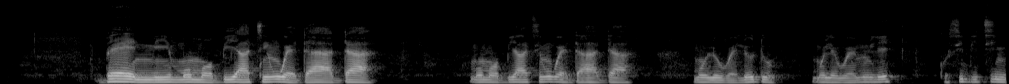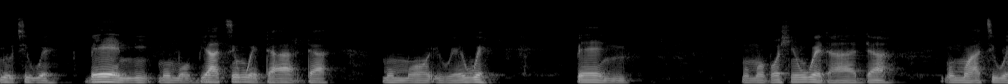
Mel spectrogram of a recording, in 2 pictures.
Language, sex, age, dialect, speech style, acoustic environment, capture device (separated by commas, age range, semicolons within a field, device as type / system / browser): Yoruba, male, 25-34, Nigeria - Lagos Yoruba, happy, silence, desktop / Linux / Chrome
